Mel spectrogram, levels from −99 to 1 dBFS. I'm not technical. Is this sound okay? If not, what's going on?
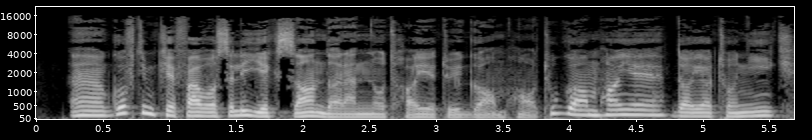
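Yes, nothing in this recording stood out as a problem when listening to it.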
